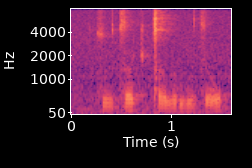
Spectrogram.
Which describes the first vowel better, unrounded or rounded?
rounded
